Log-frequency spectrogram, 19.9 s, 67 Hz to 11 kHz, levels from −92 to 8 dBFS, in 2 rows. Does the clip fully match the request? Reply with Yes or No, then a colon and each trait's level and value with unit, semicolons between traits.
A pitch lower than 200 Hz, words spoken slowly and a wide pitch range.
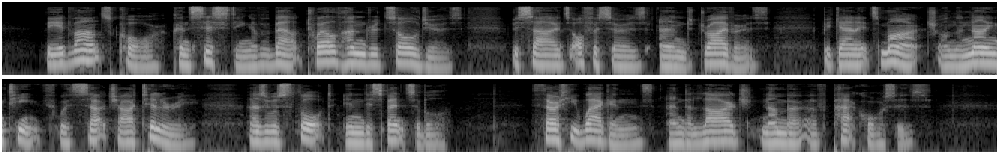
No: low, 135 Hz; slow, 100 wpm; average, 3.4 semitones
